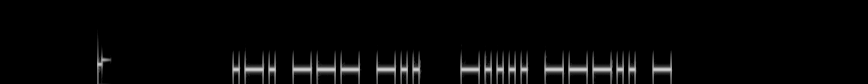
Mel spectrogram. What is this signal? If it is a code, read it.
Morse code, heard as a keyed tone, about 20 wpm, 700 Hz. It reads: ROD 68T
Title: CWT Exchange 20wpm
